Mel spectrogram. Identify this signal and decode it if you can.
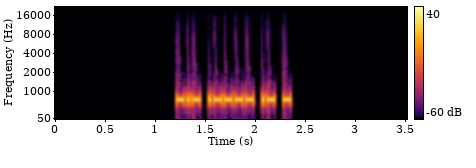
Morse code, heard as a keyed tone, about 46 wpm, 700 Hz. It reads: K1AT
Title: USA Call Signs - 4 Characters - Repeated 3x - 45wpm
